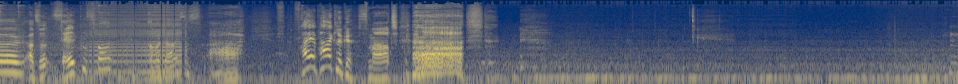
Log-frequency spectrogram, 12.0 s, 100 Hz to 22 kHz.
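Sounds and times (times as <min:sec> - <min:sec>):
speech: 0:00.0 - 0:03.1, 0:03.8 - 0:06.2
car engine humming in an echoey parking garage in Koblenz: 0:00.0 - 0:11.3.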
